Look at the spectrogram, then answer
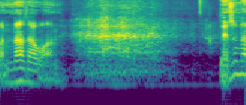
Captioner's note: audience laughing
